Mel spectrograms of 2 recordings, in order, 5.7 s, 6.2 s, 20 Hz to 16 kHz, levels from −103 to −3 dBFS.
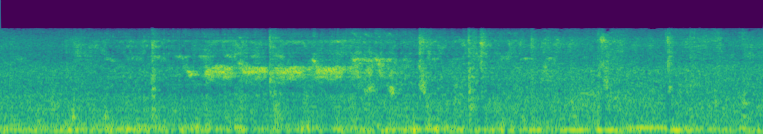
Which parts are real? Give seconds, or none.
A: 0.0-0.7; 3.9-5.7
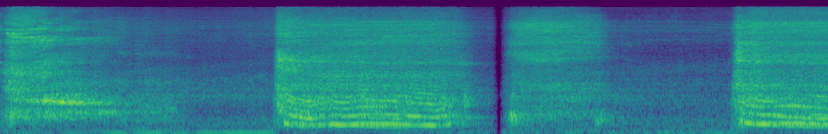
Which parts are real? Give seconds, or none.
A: 0.0-0.7; 2.2-3.4; 4.2-6.2

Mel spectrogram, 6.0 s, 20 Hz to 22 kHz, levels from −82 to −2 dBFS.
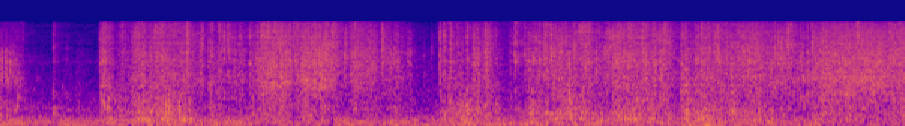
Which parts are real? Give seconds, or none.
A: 0.8-6.0

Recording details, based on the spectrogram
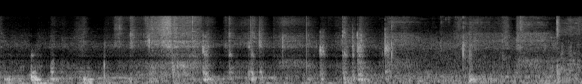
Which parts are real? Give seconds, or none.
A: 3.8-5.8

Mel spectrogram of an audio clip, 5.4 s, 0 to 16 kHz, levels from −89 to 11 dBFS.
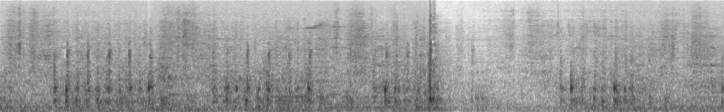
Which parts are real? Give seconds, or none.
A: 0.0-3.6; 4.7-5.4

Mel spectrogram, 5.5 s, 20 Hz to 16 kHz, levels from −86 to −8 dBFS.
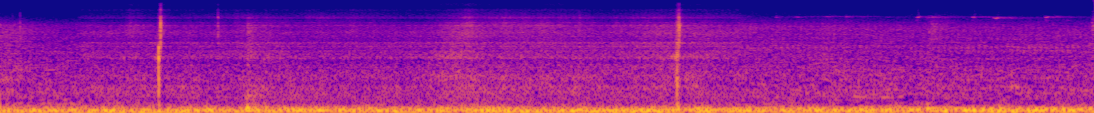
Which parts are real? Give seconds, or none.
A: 0.0-0.4; 3.7-5.5

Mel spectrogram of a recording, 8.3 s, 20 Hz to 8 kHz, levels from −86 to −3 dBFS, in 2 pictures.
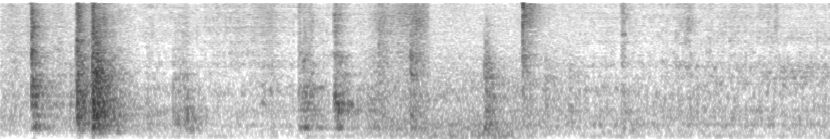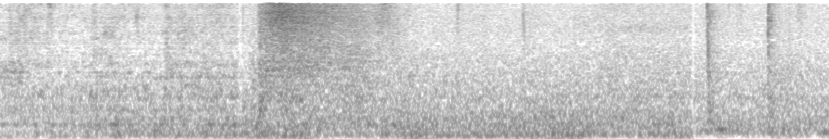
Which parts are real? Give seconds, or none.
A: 0.0-0.7; 1.8-2.9; 5.4-8.3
